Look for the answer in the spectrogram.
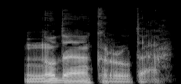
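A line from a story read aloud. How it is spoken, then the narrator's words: Grumbled under breath. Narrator (Russian): пробурчал я себе под нос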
